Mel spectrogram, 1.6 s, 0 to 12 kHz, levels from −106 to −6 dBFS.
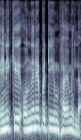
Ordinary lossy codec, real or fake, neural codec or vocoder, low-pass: none; real; none; none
